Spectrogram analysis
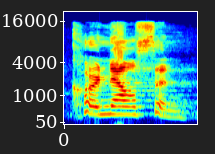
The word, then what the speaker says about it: Cornelison: Oh, she told me I said it wrong. Cornelson. And we even practiced that one.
